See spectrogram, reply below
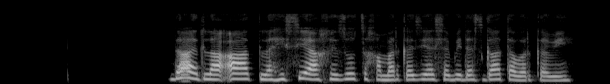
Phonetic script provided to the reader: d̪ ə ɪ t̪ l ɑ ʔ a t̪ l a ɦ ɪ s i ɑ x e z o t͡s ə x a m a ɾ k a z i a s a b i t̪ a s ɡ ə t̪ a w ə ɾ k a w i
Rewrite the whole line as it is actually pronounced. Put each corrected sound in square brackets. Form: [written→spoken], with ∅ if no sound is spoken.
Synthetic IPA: d̪ [ə→ɑ] ɪ t̪ l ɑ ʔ [a→ɑ] t̪ l a ɦ ɪ s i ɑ x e z o t͡s ə x a m a ɾ k a z i a s a b i [t̪→d̪] a s ɡ [ə→ɑ] t̪ a w ə ɾ k a w i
